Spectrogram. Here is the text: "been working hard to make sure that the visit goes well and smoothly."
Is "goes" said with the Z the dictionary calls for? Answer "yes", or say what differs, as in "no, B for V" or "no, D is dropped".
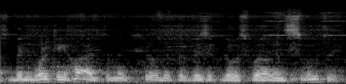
yes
